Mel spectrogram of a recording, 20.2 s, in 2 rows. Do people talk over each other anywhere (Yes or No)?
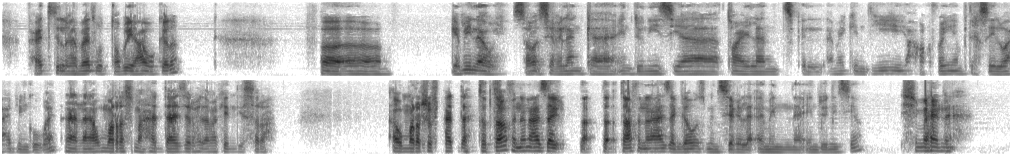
No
